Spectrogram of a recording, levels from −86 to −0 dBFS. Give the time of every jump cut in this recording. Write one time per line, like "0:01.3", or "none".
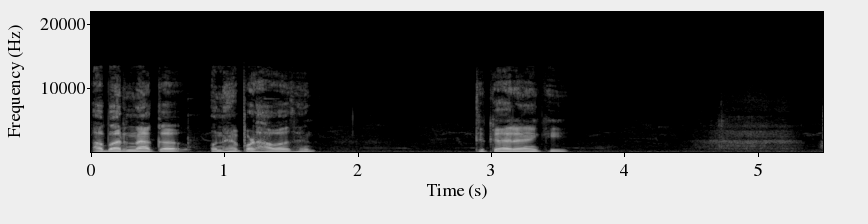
none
